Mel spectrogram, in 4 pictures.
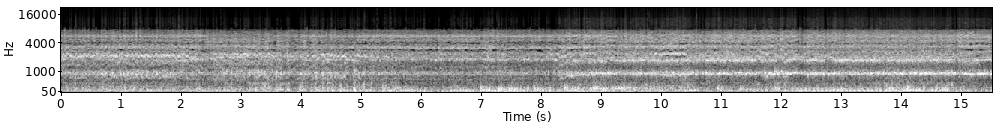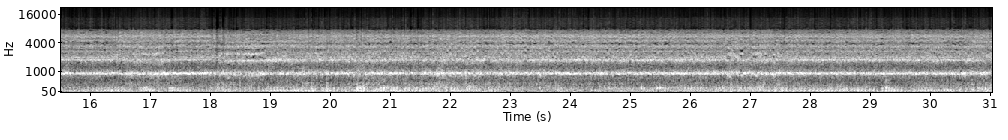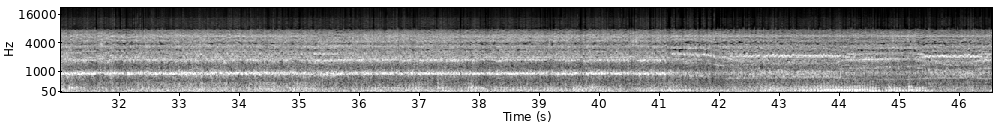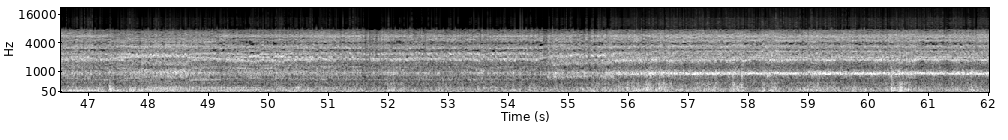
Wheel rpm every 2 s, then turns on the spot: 160, 160, 160, 160, 210, 230, 230, 230, 220, 230, 230, 230, 240, 230, 230, 230, 230, 230, 230, 230, 220, 170, 160, 160, 160, 160, 160, 180, 230, 230, 230.
none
